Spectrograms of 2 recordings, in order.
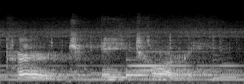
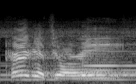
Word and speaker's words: purgatory: perfection exists purgatory which if you mispronounce it it's purge a tory purgatory is a list of those in waiting how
